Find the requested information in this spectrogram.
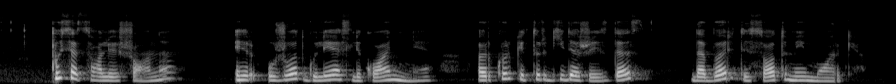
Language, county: Lithuanian, Utena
